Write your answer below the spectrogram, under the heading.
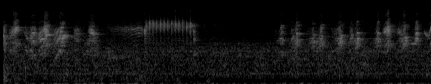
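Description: Barn swallow twittering in a rapid, scratchy run of high chirps, with a brief thin buzzy note in the middle and more chatter after.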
